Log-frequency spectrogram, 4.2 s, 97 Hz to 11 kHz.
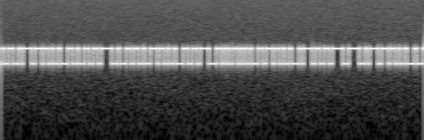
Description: RTTY (45.45 baud, 850 Hz shift), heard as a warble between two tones, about 1700 Hz centre. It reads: … 08570 89447 38553 …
